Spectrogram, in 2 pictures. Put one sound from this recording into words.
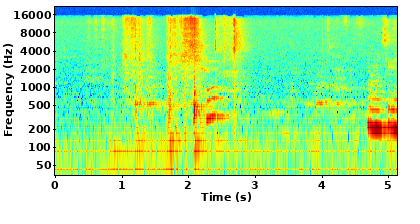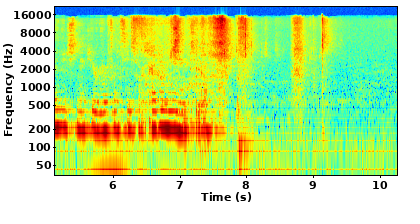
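A plastic ruler taps and slides on paper.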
